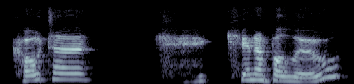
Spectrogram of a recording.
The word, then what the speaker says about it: Kota Kinabalu: After graduation, she moved to, okay, here we go, Kota Kinabalu.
